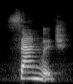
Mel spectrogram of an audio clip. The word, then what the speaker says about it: sandwich: And sometimes after letter N like sandwich, you do not say it as sandwich. Sandwich.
